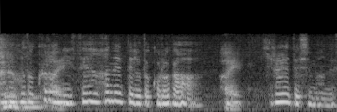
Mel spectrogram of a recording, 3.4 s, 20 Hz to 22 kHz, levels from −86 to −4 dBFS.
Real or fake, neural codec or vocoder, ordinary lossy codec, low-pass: fake; vocoder, 24 kHz, 100 mel bands, Vocos; none; 7.2 kHz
